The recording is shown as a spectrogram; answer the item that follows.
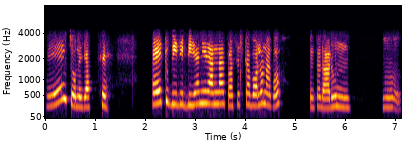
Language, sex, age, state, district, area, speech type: Bengali, female, 60+, West Bengal, Kolkata, urban, conversation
